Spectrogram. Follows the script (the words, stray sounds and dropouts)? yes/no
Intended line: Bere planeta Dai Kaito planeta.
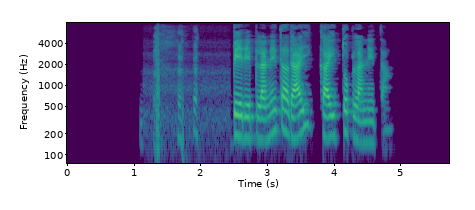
no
